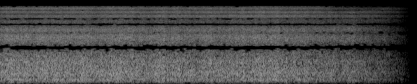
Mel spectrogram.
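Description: Flood-swollen overflow waterfall, about 16 feet tall, roaring steadily with runoff after 3–4 inches of rain. The roar fades out and stops abruptly near the end.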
